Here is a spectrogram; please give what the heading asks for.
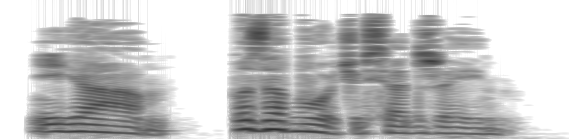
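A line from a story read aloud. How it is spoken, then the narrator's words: Plain. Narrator (Russian): сказала Мадлен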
